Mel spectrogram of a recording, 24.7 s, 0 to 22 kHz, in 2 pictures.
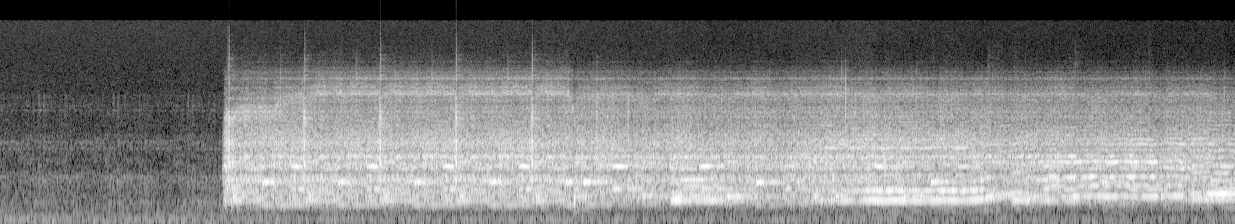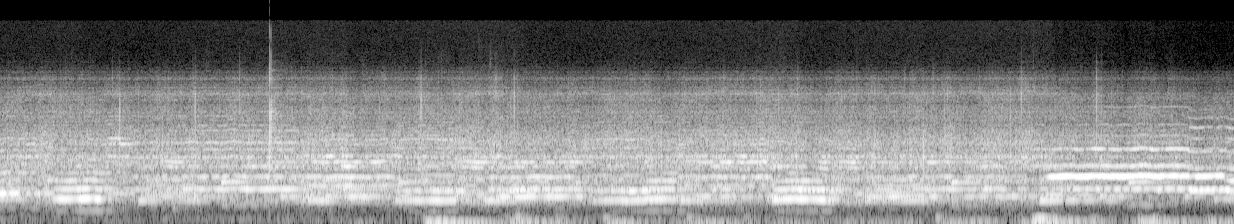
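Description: Edison Diamond Disc record playing: faint surface hiss from the groove, then about two seconds in, an acoustically recorded 1914 orchestra starts suddenly and plays on, thin and boxy in tone with the surface noise underneath.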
